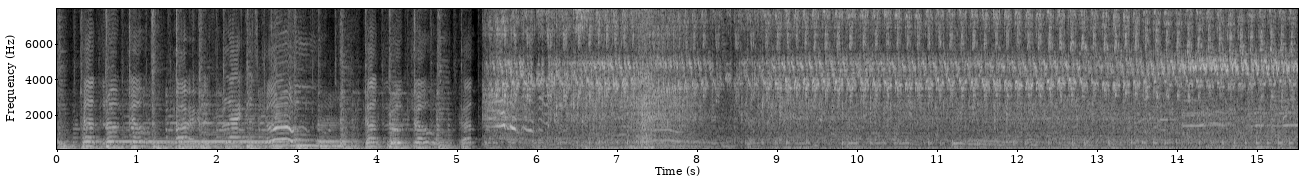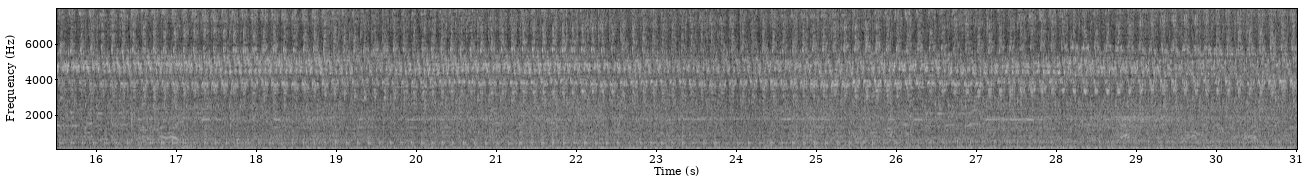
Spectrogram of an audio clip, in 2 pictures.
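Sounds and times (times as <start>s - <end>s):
car engine idling: 5.3s - 31.0s
supercharger whine: 5.3s - 31.0s.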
